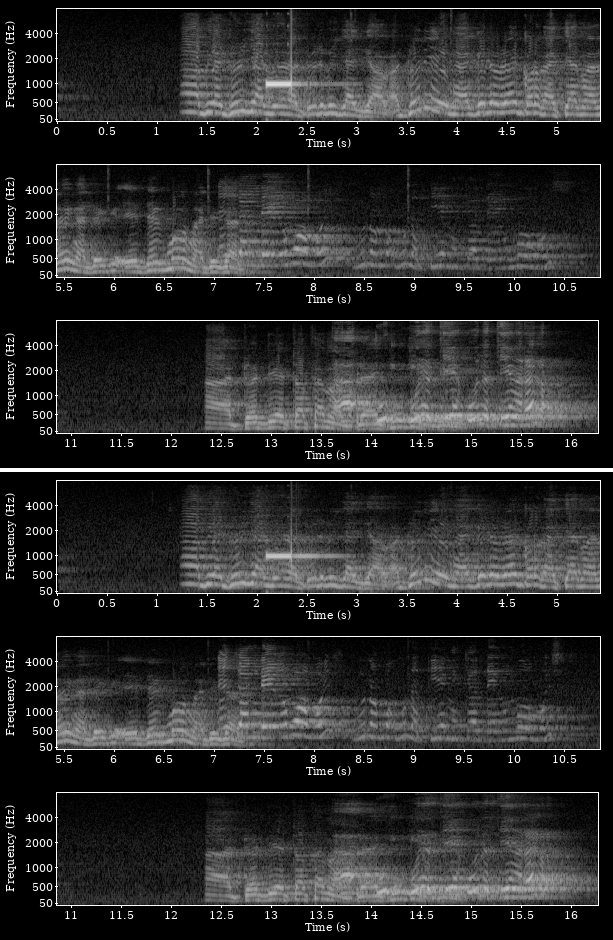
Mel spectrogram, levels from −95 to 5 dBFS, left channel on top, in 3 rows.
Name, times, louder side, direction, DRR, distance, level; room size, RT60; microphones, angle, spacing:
voice 1, 1.2-7.3 12.3-14.9, left 1 dB, 35° left, 6 dB, 1.1 m, -31 dB
sound 1, 2.1-9.1, left 8 dB, 80° left, 0.9 m, -25 dB
voice 2, 7.0-10.5, right 3 dB, 50° right, 2 dB, 3.5 m, -37 dB
voice 3, 13.6-15.7, left 1 dB, 60° left, 2 dB, 4.1 m, -27 dB
24.0 x 22.5 x 8.7 m, 1.5 s
head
